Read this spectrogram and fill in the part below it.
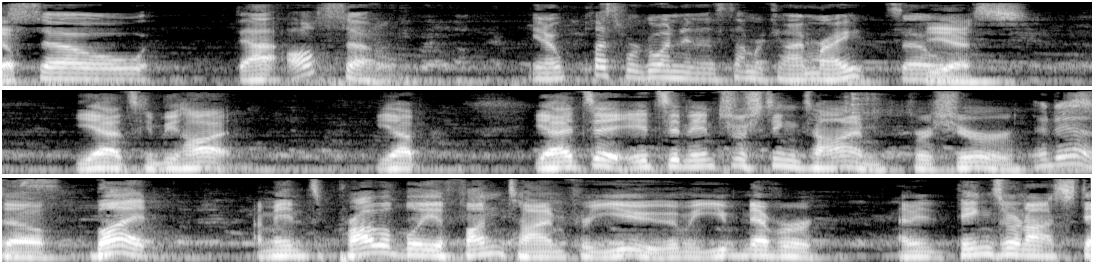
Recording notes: our live appearance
